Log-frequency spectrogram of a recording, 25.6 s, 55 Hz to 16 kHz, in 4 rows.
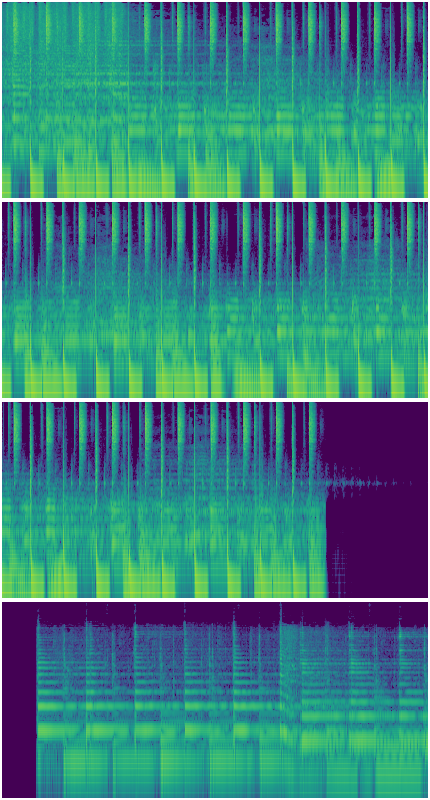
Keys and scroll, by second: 12.8 g, 15.6 ctrl+z, 20.0 g.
